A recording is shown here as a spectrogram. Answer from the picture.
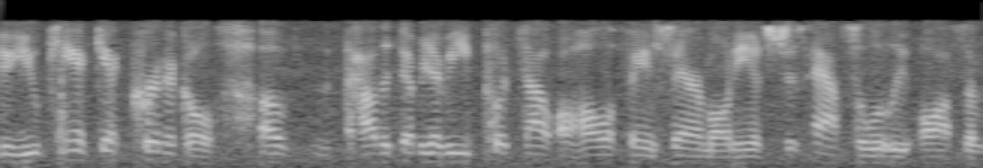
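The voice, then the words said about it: Hoarse, strained losing voice. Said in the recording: “you can tell my voice, I'm stuttering. You can tell my voice, I've lost my”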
